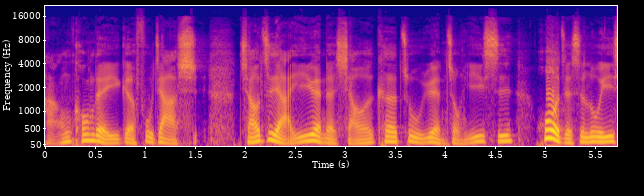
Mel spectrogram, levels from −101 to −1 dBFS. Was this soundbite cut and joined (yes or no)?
no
